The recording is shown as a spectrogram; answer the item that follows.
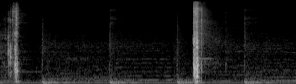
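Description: A Ruger Yukon Magnum pellet rifle from Umarex fires a cluster of shots, each a sharp, close crack followed by a soft thud, about five in three seconds, alone without talk.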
